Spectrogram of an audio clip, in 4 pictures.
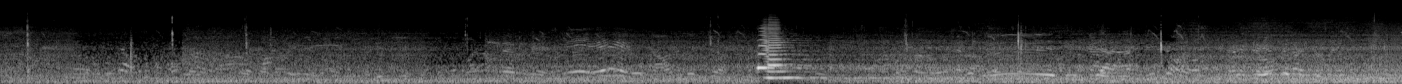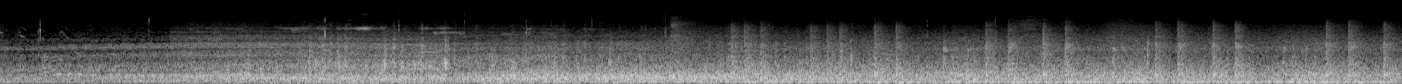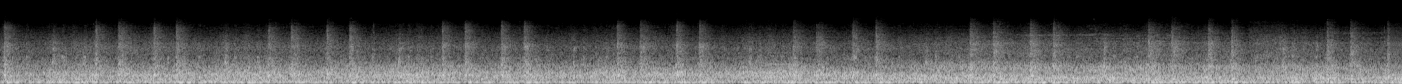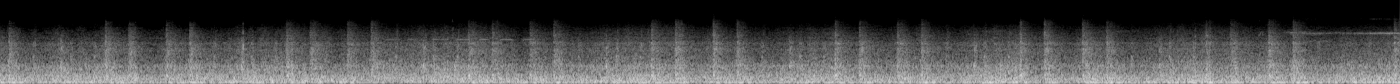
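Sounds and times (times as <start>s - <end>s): train coaches rolling past: 0.0s - 56.0s
train wheels clacking over rail joints: 16.3s - 56.0s.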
